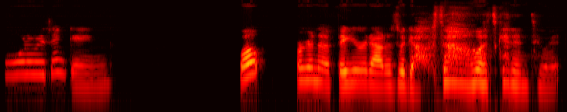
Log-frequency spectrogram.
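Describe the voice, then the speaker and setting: A woman's voice: fairly high pitch, big pitch swings, moderate pace, darkish tone, no echo. Young woman doing a makeup tutorial, kinda nasal from allergies, says like a lot, slightly muffled dry audio. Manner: chatty, lots of "like" fillers. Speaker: beauty vlogger. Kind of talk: casual makeup tutorial chat.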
